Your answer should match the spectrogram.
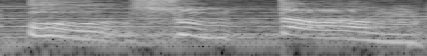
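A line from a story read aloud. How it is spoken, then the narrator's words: Exclaiming. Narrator (Russian): воскликнул Аладдин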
